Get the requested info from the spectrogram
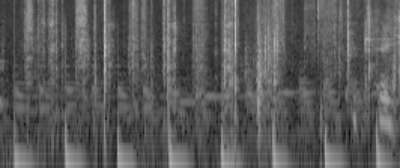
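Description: Background music with a steady beat about twice a second, over paper crinkling and rustling as a mail package is opened and a letter is pulled out.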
